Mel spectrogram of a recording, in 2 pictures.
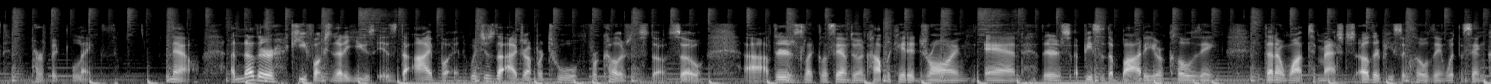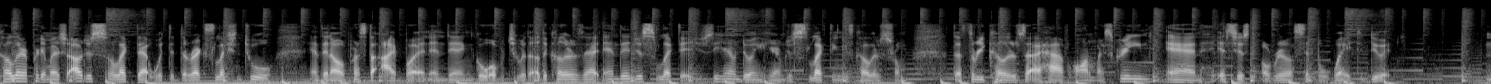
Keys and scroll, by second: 5.4 i, 8.4 v, 8.8 v, 10.4 i, 13.7-14.5 typing, 15.6 i, 18.2 v, 20.0 i, 25.1 v.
